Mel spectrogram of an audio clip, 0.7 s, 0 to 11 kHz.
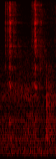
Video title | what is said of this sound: HSN - Chef Curtis Stone 01.13.2024 - 06 AM | the crispness if you listen to this can you hear just how crispy that is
